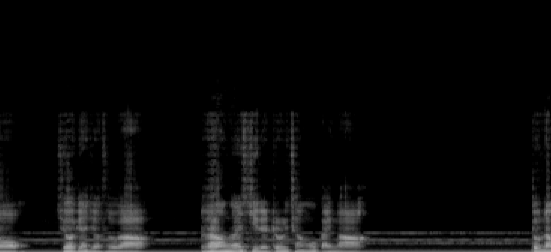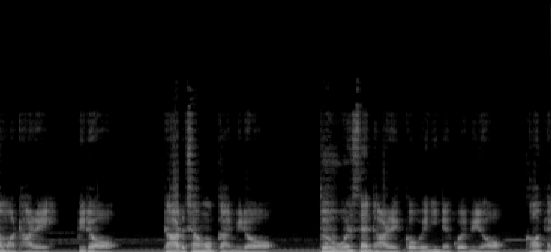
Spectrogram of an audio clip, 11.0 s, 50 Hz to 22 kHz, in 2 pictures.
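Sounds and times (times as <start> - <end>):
low drone with high tones: 0.0 - 11.0
person speaking: 5.4 - 11.0.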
